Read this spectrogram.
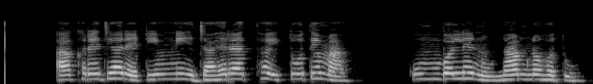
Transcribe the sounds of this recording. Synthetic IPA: akʰɾed͡ʒjaɾeʈimnid͡ʒaɦeɾat̪ʰːəjt̪ot̪emã | kumbəlenũnamnəɦət̪ũ

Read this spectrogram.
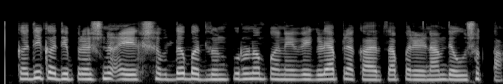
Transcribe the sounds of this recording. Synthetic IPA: kəd̪ʱiːkəd̪ʱiːpɾəɕnəekɕəbd̪əbəd̪luːnpuɾɳəpəɳ̃eʋeɡɭjapɾəkaɾt͡sapəɾiɽ̃amd̪euɕək̚t̪a

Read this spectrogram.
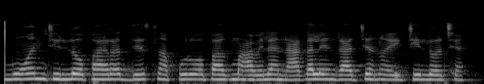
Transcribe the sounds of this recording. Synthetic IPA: mond͡ʒilːobʱaɾət̪̚d̪eʃnapuɾʋəbʱaɡmãaʋelanaɡalenɾad͡ʒjənoek̚d͡ʒilːot͡ʃʰe

